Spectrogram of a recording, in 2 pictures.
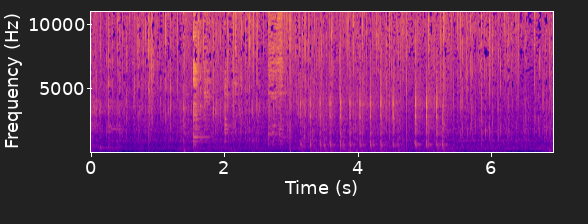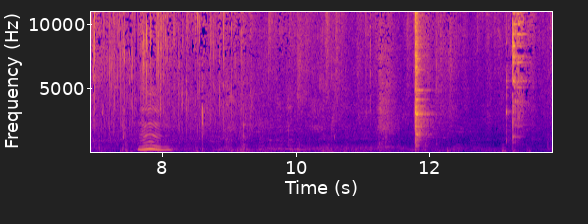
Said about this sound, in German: Das Ganze da umfüllen. Wenn ich es nicht im Topf lasse, dann hat es auch den Vorteil, dass es schneller auskühlt.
